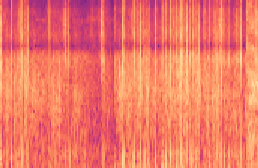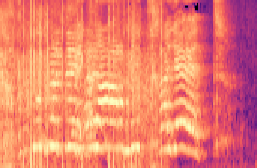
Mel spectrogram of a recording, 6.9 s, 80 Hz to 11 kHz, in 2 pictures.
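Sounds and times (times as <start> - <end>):
string of firecrackers popping: 0.0 - 5.9
children shouting and squealing excitedly: 3.6 - 6.5.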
